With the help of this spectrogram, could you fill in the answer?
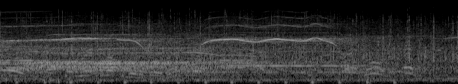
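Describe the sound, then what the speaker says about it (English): Crowd applause and cheering for the Hurricane Alley Roller Derby team at a roller derby bout, a steady wash of clapping with whoops and a voice over it throughout. "Put your hands together, ladies and gentlemen, for Hurricane Alley Roller Derby"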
